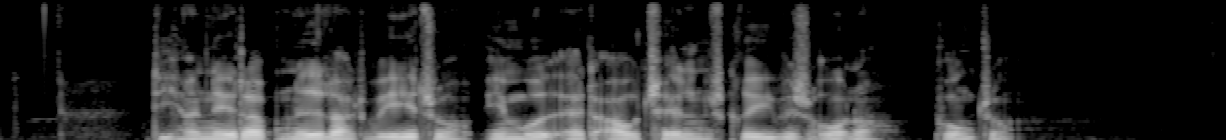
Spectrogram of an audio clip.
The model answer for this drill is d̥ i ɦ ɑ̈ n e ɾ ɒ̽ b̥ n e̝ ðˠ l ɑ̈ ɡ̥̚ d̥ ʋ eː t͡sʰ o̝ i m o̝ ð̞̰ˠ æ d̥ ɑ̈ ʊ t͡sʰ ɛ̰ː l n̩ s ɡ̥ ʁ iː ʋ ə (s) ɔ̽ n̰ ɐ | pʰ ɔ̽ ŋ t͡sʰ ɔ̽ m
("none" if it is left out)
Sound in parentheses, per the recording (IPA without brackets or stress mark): s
